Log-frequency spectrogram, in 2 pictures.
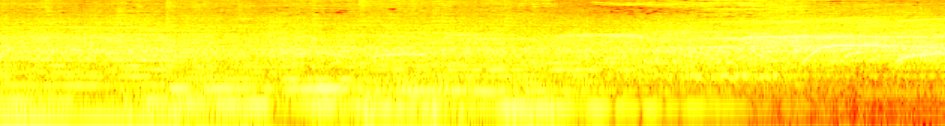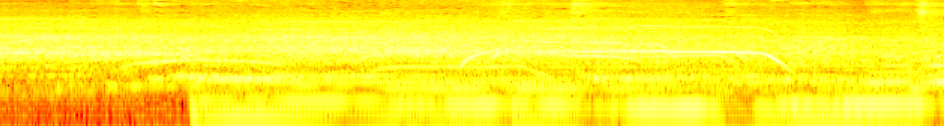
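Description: Live K-pop concert music with a heavy bass beat, recorded from within the audience over loud arena speakers. The bass drops out for about two seconds near the middle and then comes back. Over it come many high screams from fans that rise and fall in pitch.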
